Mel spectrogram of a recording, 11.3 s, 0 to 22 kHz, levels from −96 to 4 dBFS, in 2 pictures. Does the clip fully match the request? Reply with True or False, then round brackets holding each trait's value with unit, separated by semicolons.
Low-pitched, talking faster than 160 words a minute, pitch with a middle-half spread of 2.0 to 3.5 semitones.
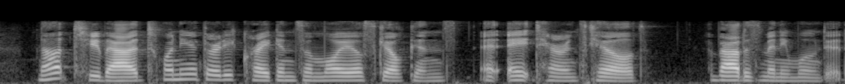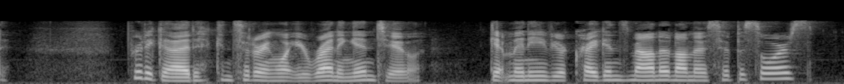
False (190 Hz; 180 wpm; 2.7 semitones)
